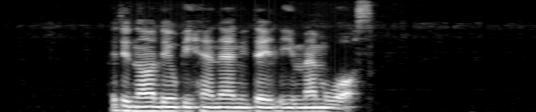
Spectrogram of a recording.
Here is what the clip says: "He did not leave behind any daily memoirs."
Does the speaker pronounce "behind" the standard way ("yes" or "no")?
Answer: no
